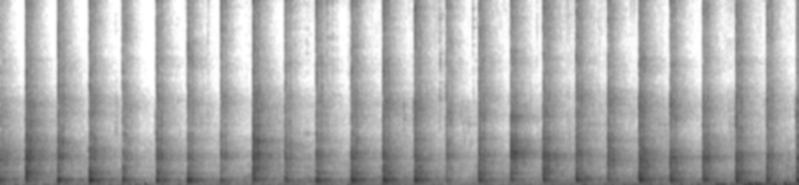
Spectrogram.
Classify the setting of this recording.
residential area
